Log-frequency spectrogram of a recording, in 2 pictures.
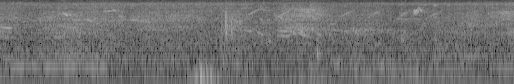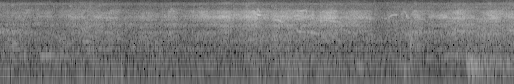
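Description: Birds chirping outdoors in many short, quick calls that grow busier near the end, with a soft thump about a second and a half in.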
